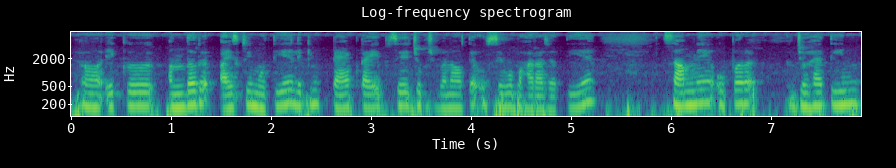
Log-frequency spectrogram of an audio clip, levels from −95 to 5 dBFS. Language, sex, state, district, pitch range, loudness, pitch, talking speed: Hindi, female, Haryana, Rohtak, 165-195 Hz, -21 LUFS, 180 Hz, 205 wpm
